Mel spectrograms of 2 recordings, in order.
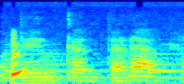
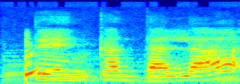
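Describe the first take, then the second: First: The last consonant is said as an R. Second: The last consonant is said as an L. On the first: It is the standard pronunciation. The speaker calls it right. "en vez de pronunciarlo como" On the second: It imitates a speaker who cannot say R. The speaker calls it wrong. "en chino no existe la R y pronuncian"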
